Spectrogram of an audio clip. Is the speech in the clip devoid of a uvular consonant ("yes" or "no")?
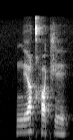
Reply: no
